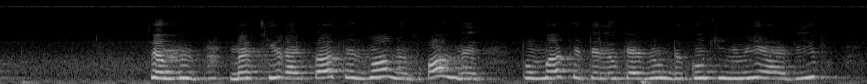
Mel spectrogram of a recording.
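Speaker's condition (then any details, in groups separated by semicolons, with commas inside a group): Cerebral palsy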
